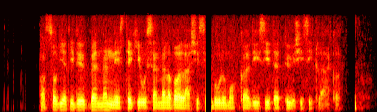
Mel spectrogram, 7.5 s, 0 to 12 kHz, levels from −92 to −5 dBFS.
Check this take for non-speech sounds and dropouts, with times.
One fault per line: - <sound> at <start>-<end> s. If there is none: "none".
- dropout at 4.1-4.2 s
